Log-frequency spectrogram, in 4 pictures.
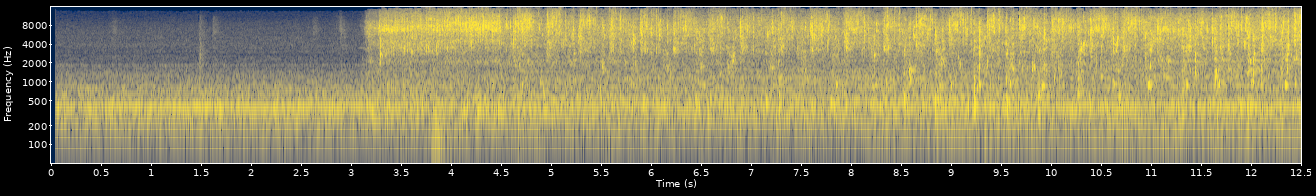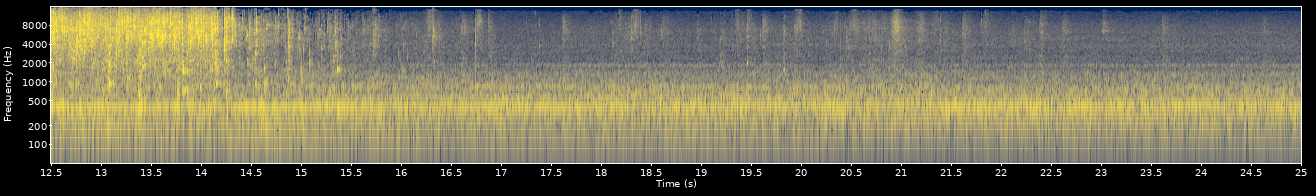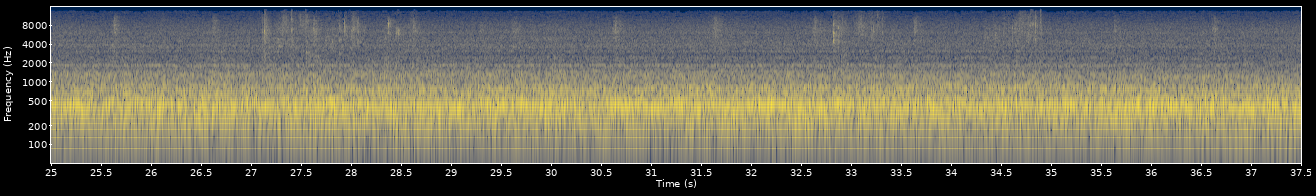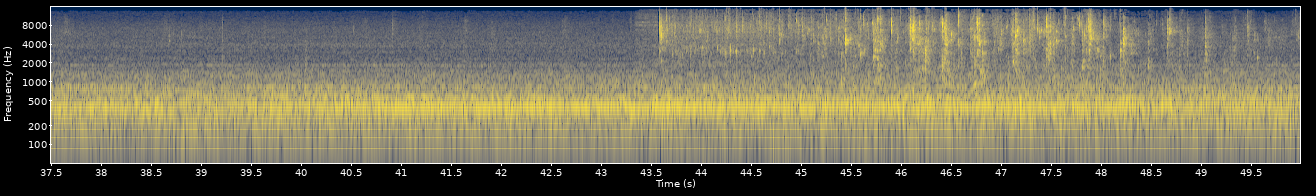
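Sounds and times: faucet water running: 3.1 - 16.5, 43.4 - 49.9
dog lapping water: 3.2 - 16.8, 18.1 - 21.4, 27.2 - 28.6, 43.4 - 49.9.

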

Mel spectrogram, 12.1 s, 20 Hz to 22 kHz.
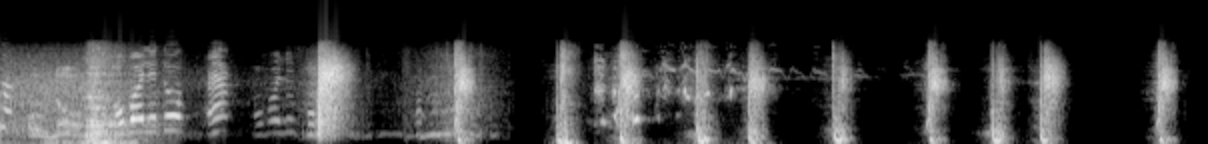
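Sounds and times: punch and slap blows: 3.2 - 3.6, 4.6 - 4.8, 5.5 - 7.7, 8.3 - 8.6, 9.3 - 10.8, 11.5 - 11.9.

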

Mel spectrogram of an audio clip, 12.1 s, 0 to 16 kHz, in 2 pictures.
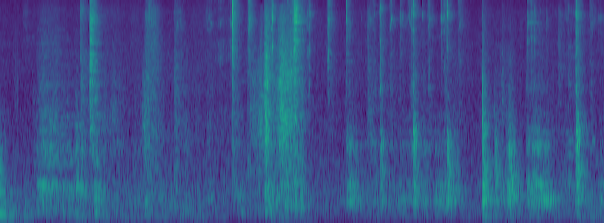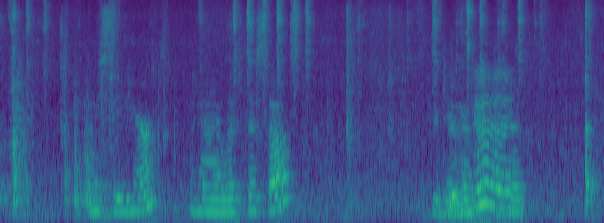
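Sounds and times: grooming shears snipping fur: 8.3 - 11.5.

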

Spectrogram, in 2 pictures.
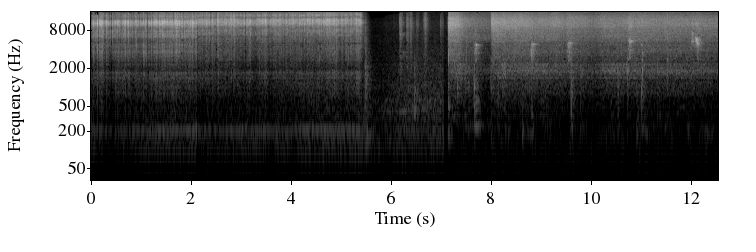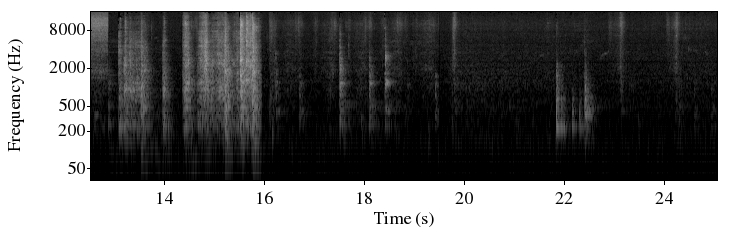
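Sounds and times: steady hiss: 7.1 - 12.9
scraping and rasping on metal: 14.4 - 16.6.

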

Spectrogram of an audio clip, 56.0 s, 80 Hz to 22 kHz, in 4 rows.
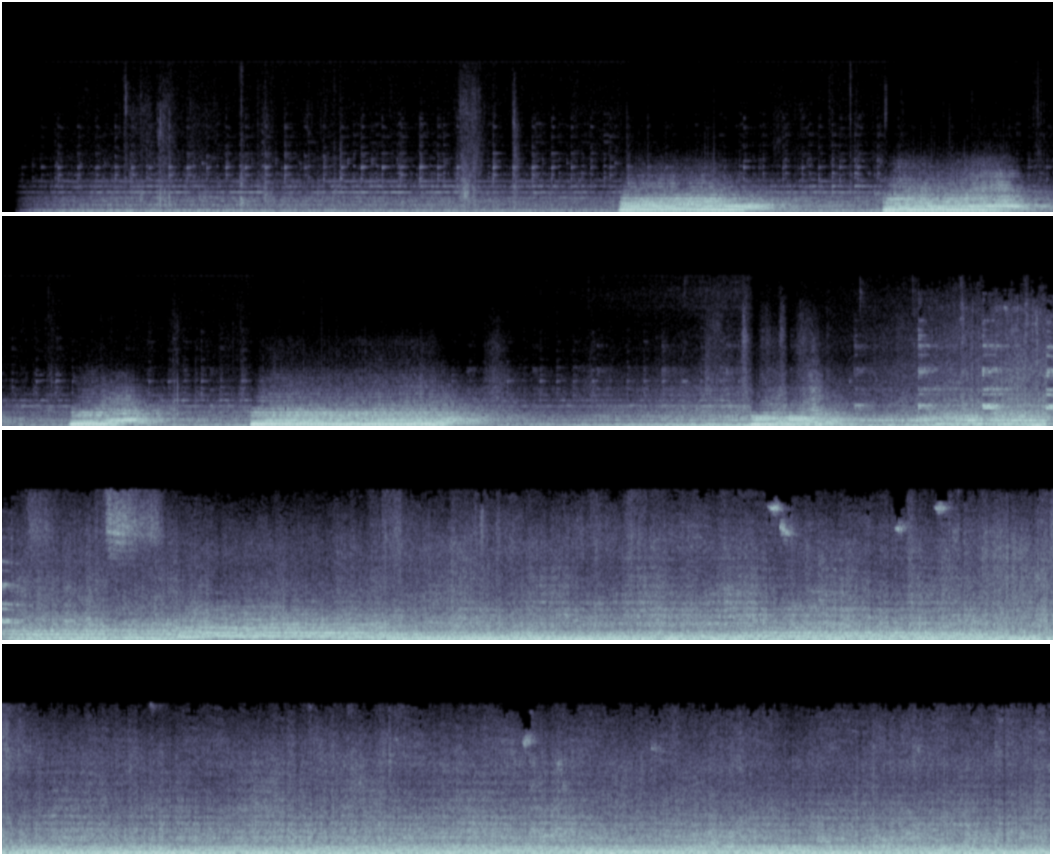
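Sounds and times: train air horn: 8.2 - 10.6, 11.7 - 14.0, 14.9 - 16.3, 17.3 - 20.9, 24.0 - 25.4, 26.4 - 33.6, 37.8 - 40.7, 51.1 - 53.9
diesel locomotive rumble: 21.1 - 56.0.

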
